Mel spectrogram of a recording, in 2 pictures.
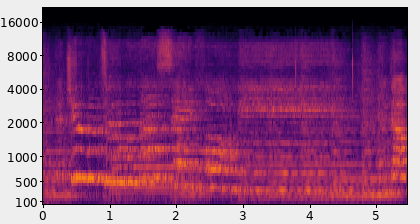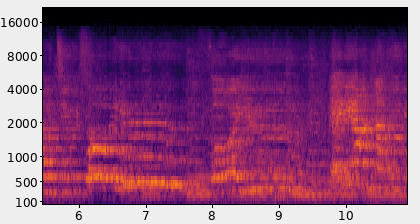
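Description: A primary-school vocal group of young voices singing together in harmony, moving from note to note without a break.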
